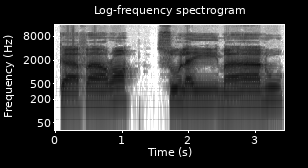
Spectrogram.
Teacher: سین میں سیٹی کی آواز پیدا کریں گے، سین کو باریک کریں گے، لام کو یا کے ساتھ ملانا ہے۔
